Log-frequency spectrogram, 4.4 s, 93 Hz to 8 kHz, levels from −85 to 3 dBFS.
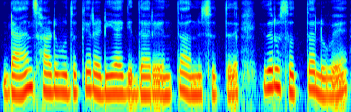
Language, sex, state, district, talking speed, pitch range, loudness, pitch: Kannada, female, Karnataka, Bellary, 110 wpm, 195-230 Hz, -15 LUFS, 205 Hz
